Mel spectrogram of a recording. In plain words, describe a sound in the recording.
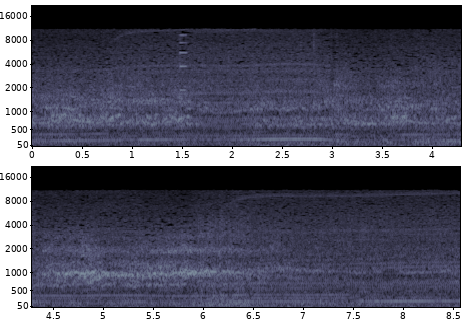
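A racing car engine roars steadily at high revs, its pitch shifting with gear changes.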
